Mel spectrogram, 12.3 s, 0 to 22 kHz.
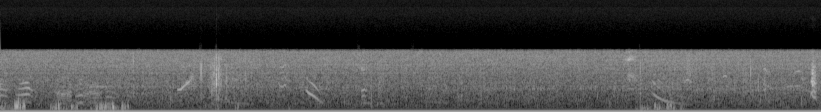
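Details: Geladas in the mountains of northern Ethiopia in January 2007 give low grunting bursts mixed with brief sliding, wavering calls.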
